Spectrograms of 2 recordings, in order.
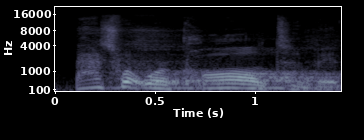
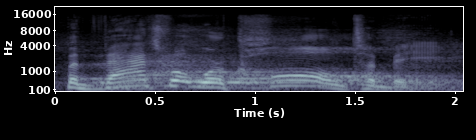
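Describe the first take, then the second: First: Repeated much softer and pulled back; preacher echoing his point softly to the congregation. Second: Said in the usual way. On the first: Real, not acted. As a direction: let the repeat drop to a softer, earnest echo. Preacher repeats line for emphasis.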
